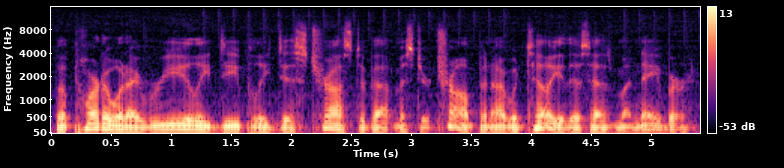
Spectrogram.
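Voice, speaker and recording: A man's voice: lowish voice, expressive, normal speed, gravelly, dark tone. An American man hosting a casual, lightly humorous talk show in a folksy, rambling, neighbourly way, with whistling s sounds. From Kansas City, United States. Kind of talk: casual solo political chat with light humour.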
